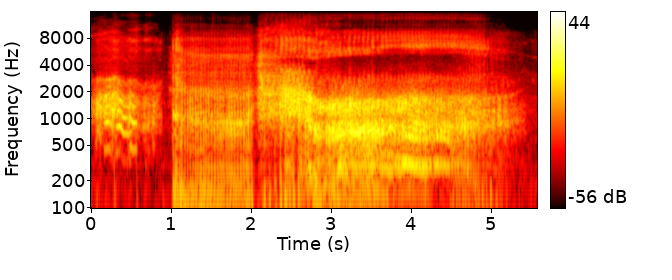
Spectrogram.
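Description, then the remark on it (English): Low, menacing dog growls come from both ends of an alley, rumbling continuously for several seconds, loud, with snarling swells and a brief break before a deeper, sustained growl. “And from both ends of the alley come low, menacing, animalistic growls.”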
